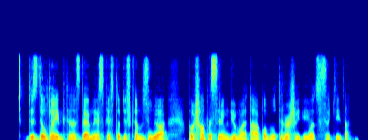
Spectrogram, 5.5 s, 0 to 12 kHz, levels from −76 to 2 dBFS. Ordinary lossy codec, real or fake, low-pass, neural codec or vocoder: AAC, 64 kbps; fake; 7.2 kHz; codec, 16 kHz, 0.5 kbps, FreqCodec, larger model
